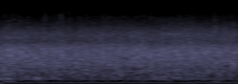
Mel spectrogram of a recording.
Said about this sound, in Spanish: Mire, a ver, démosle palmas fuertes a nuestro Señor esta noche.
